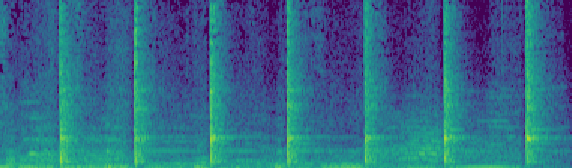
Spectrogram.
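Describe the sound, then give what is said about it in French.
Hammering a small piece of metal into a thin sheet, with seven or eight sharp, ringing blows struck at a steady, even pace about half a second apart. The strikes are loud over a low background rumble. “là, je sais faire une petite feuille.”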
